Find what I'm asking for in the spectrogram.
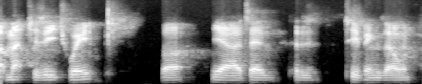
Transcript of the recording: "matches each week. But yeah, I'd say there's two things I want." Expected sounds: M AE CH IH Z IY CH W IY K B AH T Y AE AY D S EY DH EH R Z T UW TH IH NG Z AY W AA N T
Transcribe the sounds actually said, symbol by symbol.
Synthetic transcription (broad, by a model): M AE CH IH Z IY CH W IY K B AH T Y AE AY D S EY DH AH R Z T UW TH IH NG Z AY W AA N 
